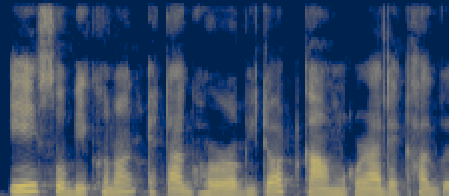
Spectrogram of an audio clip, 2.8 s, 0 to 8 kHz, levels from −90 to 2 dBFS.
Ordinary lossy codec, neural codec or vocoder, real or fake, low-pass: none; codec, 16 kHz, 4 kbps, FreqCodec, larger model; fake; none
